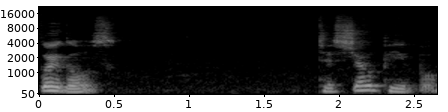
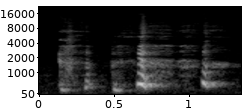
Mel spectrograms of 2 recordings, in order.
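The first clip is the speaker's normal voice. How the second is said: high, loud airy cackle; sudden high giggle fit; burst of laughter; 10 dB louder than usual. Real, not acted. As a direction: crack up at her own joke. Laughing at her own corny joke.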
